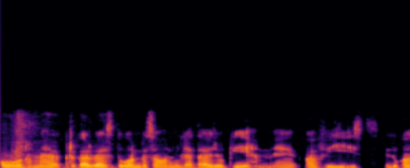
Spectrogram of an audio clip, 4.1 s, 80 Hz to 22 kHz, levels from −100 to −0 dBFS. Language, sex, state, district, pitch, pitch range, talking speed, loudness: Hindi, male, Uttar Pradesh, Etah, 105 Hz, 100-105 Hz, 275 wpm, -22 LUFS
